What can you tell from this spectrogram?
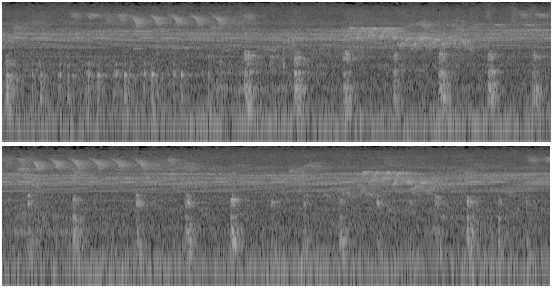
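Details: Bugios, howler monkeys heard from a backyard, giving rhythmic low barking grunts about twice a second in a steady throaty series, while small birds twitter thinly overhead and a constant low hum fills the background.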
